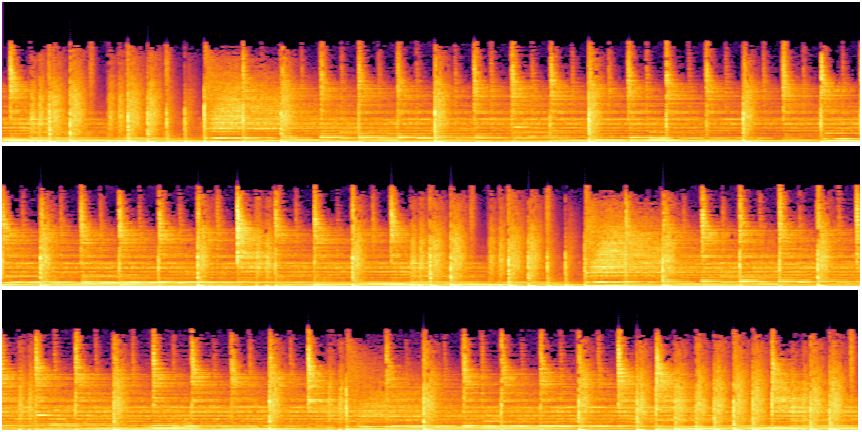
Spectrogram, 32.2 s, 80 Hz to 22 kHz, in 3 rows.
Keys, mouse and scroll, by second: 2.1 click, 2.7-4.4 ctrl+drag, 4.5 ctrl+click, 4.9 ctrl+click, 5.7 shift+Right, 7.2 click, 7.9 shift+click, 8.8 click, 9.5 click, 10.3 click, 11.0 click, 11.7 click, 12.6 click, 13.9 Up, 14.9 ctrl+d, 15.7 shift+click, 17.0 shift+click, 17.5 shift+click, 18.5 ctrl+shift+click, 18.9-22.3 ctrl+shift+drag, 23.2 click, 24.1 ctrl+d, 25.6 ctrl+d, 26.9 shift+click, 28.1 ctrl+KP_Multiply, 29.5 click, 30.1 shift+click.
